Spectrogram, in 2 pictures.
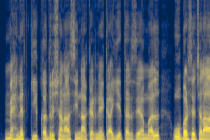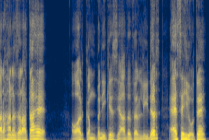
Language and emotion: Urdu, disgusted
